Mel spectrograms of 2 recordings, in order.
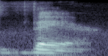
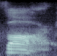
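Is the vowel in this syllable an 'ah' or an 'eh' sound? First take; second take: eh; ah. First: The vowel is an 'eh' sound. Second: The vowel is an open 'ah' sound. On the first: The speaker calls it right. "it's ver" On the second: The speaker calls it wrong. "it looks like var, but it's not var"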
